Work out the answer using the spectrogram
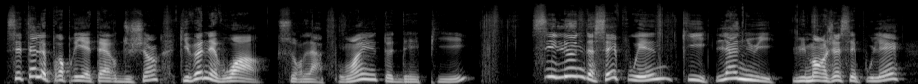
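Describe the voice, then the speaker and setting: A woman reading a children's story aloud in an expressive, dramatic manner. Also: fairly low pitch, slow.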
